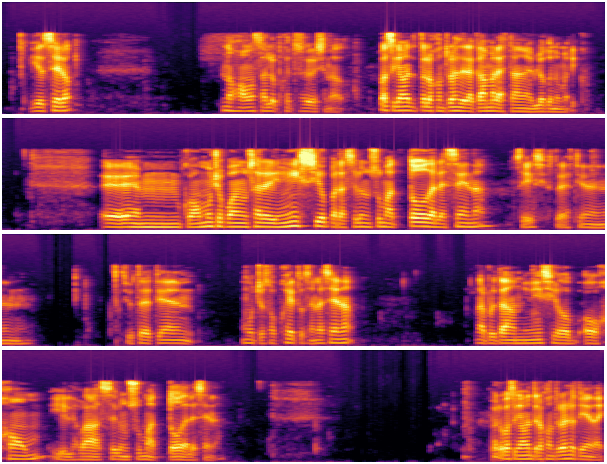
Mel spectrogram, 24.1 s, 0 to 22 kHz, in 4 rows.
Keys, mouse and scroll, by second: 0.6 KP_Decimal, 9.3 Home, 9.4 Home, 11.3 Tab, 12.8 KP_Divide, 13.7-16.3 drag, 17.4 Home, 19.0 click, 22.3-24.1 drag.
